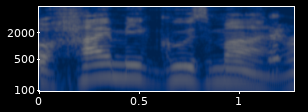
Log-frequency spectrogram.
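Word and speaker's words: Jaime Guzmán: Yeah, James Guzman. – Yeah, we don't pronounce the J in Spanish. I forgot. I'm sorry. So Jaime Guzman.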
